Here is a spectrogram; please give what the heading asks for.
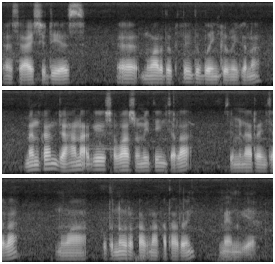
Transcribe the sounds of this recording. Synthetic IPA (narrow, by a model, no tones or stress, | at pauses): sɛajsidiɛs | nɔwaɾd̪ɔki̥t̪ɛit̪ubəɲkəmikana | mɛnkand͡ʒaɦana̰ʔɡɛsɔwasɔmit̪iɲt͡ʃala̰ʔ | sɛminaɾɛɲt͡ʃalaʔ | nɔwat̪ut̪unəwɾakap̚nakat̪ad̪ɔɲ | mɛ̰nɡɛ̰ja̰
